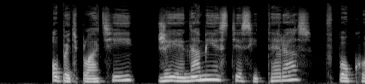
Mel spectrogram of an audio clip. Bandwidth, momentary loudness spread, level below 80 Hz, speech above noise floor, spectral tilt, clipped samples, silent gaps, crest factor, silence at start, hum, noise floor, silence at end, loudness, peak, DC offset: 17.5 kHz; 8 LU; -58 dBFS; 46 dB; -5 dB/octave; under 0.1%; none; 16 dB; 0.55 s; none; -65 dBFS; 0 s; -20 LUFS; -4 dBFS; under 0.1%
